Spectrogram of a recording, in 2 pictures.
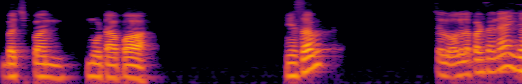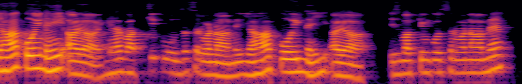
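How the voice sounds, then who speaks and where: A man's voice: fairly high pitch, unhurried. A man teaching a Hindi exam practice lesson. He asks questions and answers them himself, repeating each answer several times. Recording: tinny phone-like audio.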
